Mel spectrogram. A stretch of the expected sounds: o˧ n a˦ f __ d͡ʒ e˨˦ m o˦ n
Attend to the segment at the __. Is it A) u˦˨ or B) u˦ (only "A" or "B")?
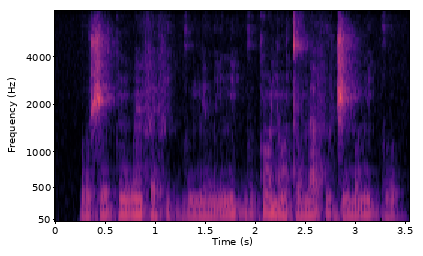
A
